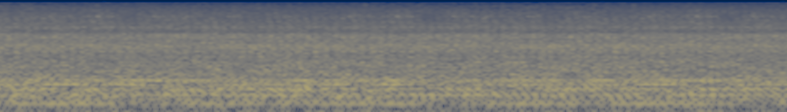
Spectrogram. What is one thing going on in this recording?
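A small propeller plane's engine drones steadily close by.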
